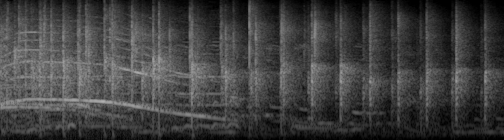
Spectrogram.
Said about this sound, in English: And so we're gonna ask that you, wherever you are, would you cheer and welcome, and we'll do the same, but we get to bring our brother,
